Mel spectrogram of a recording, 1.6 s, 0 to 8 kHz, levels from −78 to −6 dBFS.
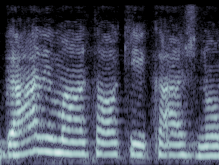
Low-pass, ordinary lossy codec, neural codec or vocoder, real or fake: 7.2 kHz; AAC, 32 kbps; codec, 16 kHz, 0.4 kbps, LongCat-Audio-Codec; fake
